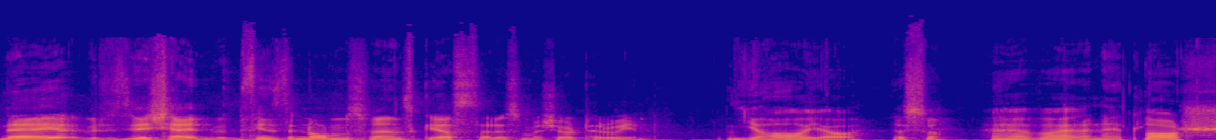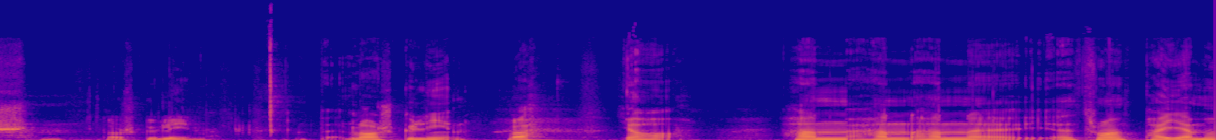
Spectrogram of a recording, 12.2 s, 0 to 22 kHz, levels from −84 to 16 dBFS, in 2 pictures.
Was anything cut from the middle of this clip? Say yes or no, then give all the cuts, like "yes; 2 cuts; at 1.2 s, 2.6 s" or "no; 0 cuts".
yes; 1 cut; at 10.3 s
